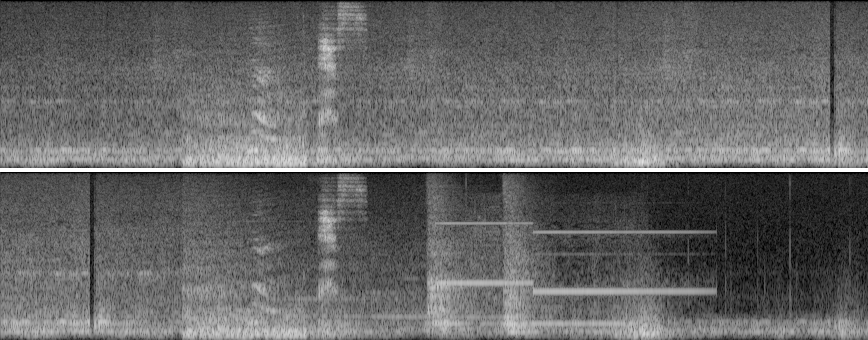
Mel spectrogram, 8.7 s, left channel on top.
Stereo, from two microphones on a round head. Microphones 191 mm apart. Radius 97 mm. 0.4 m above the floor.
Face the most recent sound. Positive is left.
turn(degrees=5)  # may be behind; listen again after turning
